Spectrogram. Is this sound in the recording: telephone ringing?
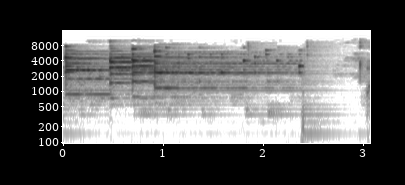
yes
